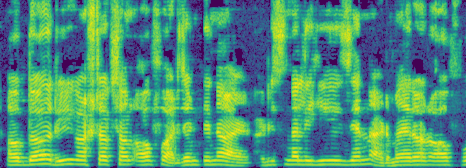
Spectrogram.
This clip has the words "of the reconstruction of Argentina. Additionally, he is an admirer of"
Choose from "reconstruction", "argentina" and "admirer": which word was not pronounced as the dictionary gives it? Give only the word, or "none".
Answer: none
